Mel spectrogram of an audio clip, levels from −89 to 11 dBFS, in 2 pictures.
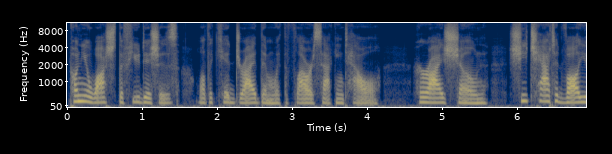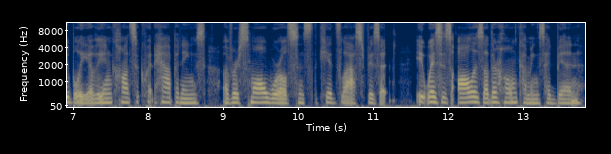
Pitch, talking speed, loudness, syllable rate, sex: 180 Hz, 190 wpm, -20 LUFS, 5.1 syllables/s, female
